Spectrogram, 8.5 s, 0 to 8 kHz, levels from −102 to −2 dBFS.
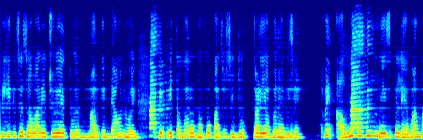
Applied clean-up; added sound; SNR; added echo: neural mask model DeepFilterNet 3.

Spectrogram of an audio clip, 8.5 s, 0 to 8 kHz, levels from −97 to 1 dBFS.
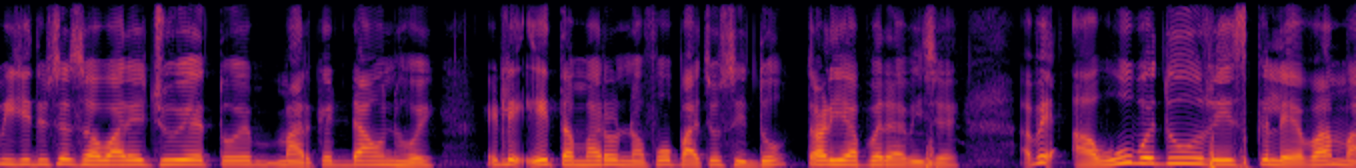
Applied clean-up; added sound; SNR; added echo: none; none; none; none.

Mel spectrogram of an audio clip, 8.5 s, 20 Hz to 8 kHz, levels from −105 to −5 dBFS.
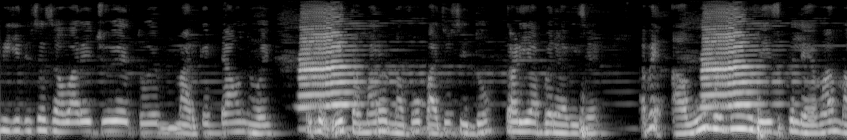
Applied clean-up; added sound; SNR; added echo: classical method WPE with log-MMSE.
